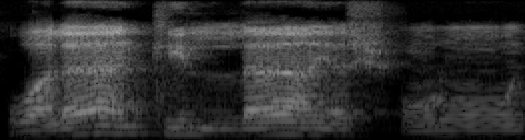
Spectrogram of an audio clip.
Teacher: Asalnya kin n berubah menjadi kil l. Killa karena bertemu lam. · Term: idgham bila gunnah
